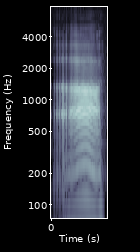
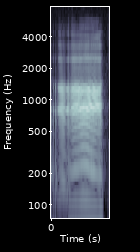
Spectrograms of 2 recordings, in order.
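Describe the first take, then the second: First: The vowel starts with a creaky, crackling fry. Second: The same.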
